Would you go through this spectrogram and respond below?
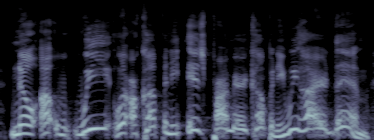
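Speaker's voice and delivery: squeaky sarcastic imitation of the client; high mock whiny customer voice. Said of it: "They're like".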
